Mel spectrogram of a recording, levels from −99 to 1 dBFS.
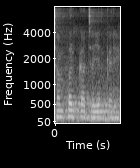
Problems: constant background noise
